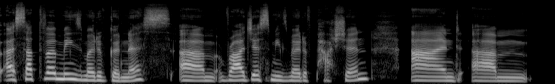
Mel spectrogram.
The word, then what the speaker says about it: Rajas: Sattva, is it Rajas? Is that how I pronounce it?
